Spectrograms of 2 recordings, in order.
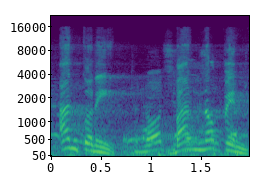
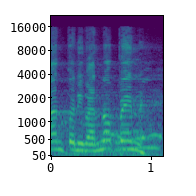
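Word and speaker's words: Antonie Van Noppen: Indudablemente, para los holandeses, lo han indicado desde el coche del director deportivo, se pronuncia en holandés Anthony, se escribe Antonie.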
